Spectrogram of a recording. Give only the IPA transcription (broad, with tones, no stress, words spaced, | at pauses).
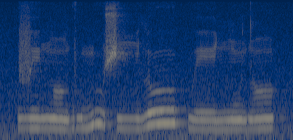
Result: ve˨ŋɔ̃˨ ɡu˨mu˦˨ʃiː˨ loː˦kʷeː˨ ɲũ˧dɔ̃˦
